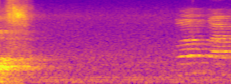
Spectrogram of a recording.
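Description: Near silence: church room tone, with a faint high-pitched voice starting near the end.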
